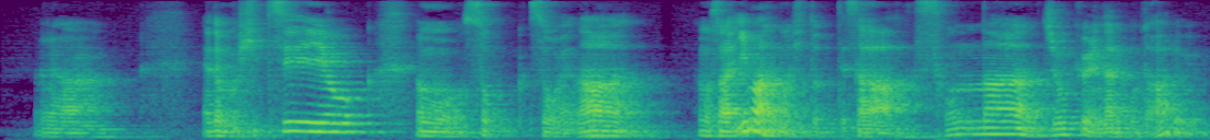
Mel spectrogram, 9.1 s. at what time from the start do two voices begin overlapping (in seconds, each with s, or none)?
none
